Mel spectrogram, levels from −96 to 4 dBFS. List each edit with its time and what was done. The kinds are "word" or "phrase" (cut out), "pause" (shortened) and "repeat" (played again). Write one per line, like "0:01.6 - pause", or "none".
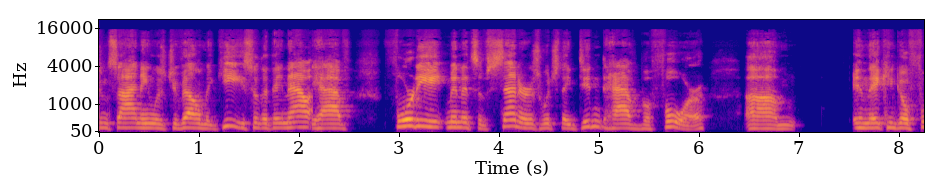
0:02.1 - word

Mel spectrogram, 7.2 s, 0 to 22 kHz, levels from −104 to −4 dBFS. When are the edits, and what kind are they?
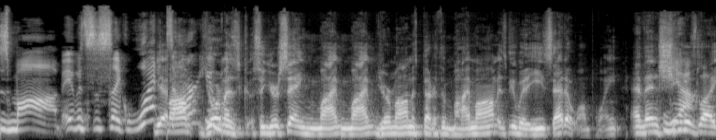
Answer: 0:01.7 - phrase
0:02.2 - word
0:03.4 - repeat
0:05.1 - word
0:06.3 - pause

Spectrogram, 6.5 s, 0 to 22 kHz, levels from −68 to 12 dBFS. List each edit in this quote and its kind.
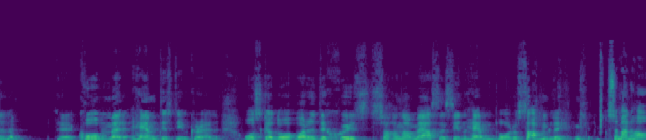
none

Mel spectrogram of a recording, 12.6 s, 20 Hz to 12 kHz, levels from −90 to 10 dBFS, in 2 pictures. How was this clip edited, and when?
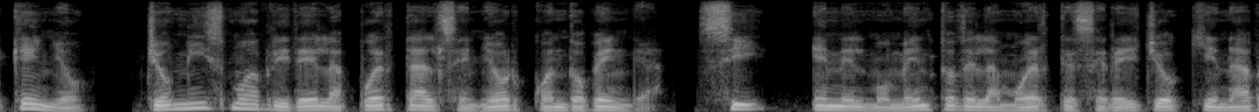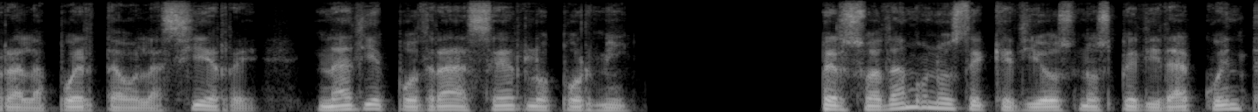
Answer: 0:03.4 - pause

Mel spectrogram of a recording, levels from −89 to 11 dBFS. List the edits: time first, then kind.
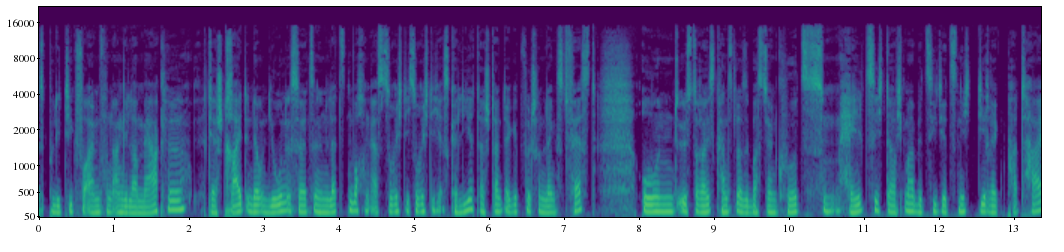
0:04.9 - repeat
0:11.4 - phrase

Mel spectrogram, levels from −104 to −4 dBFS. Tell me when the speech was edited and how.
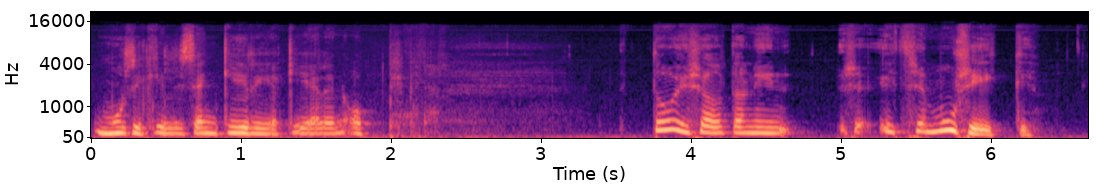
none

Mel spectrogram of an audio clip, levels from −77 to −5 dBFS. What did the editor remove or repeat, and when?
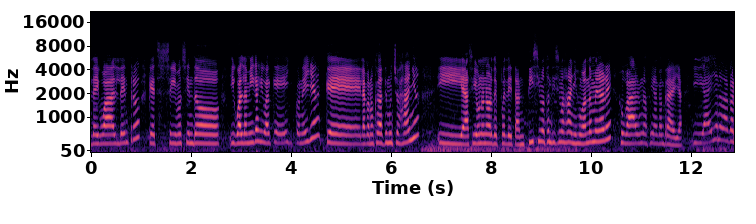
0:01.1 - pause
0:02.7 - pause
0:10.5 - pause

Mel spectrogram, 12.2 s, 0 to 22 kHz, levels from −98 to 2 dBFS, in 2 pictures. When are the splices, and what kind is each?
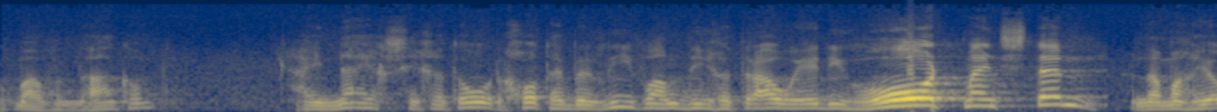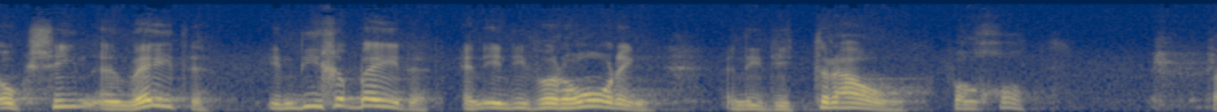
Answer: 0:05.5 - pause
0:08.3 - pause
0:10.7 - pause

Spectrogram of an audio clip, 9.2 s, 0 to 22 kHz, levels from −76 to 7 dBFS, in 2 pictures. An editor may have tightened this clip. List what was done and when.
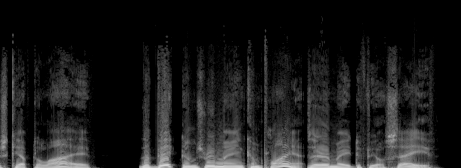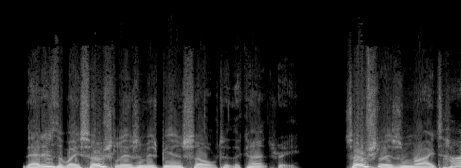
0:03.1 - word

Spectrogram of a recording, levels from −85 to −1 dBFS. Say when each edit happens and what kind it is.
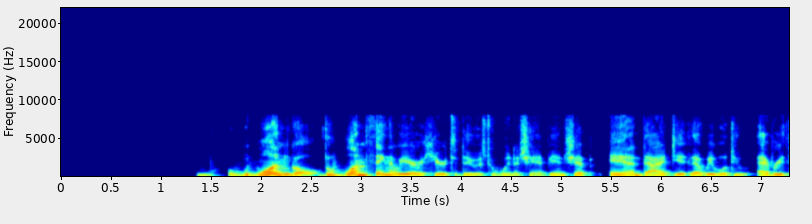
0:01.9 - word
0:05.4 - pause

